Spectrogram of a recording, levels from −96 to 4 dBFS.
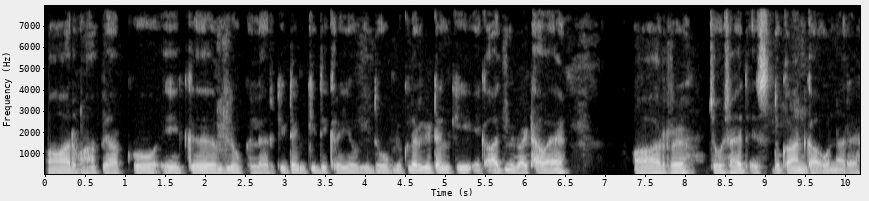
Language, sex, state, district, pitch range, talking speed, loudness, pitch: Hindi, male, Uttarakhand, Uttarkashi, 115-120 Hz, 175 wpm, -18 LUFS, 120 Hz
